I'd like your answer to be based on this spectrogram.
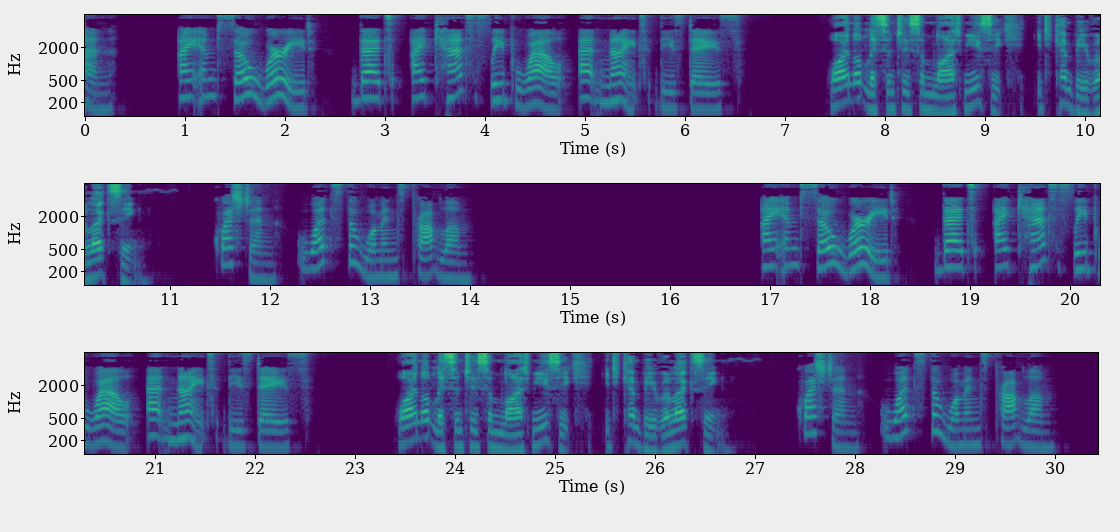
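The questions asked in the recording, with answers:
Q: What's the woman's problem?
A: She can't sleep well at night because she is worried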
